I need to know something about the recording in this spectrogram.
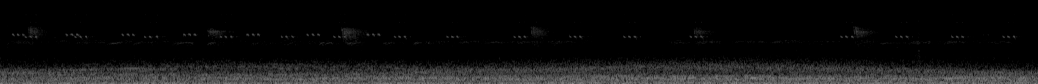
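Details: High, regular cricket chirps at night, with occasional brief louder bursts among them, over a low, continuous wind.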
